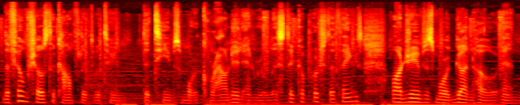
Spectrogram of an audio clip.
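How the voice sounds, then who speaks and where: A man reading a scripted video essay in a hoarse, strained voice that is giving out as he narrates. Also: on the low side, normal speed. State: hoarse, losing his voice. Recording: music behind the voice. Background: background music.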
